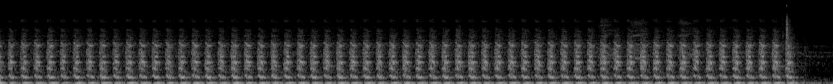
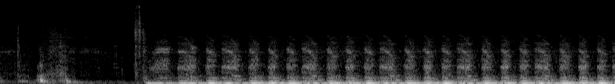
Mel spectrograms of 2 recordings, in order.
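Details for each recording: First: Priming crank on a wrecked, long-sitting 25-year-old Honda with ECU and fuel pump off to build oil pressure (upside-down oil filter couldn't be pre-filled): steady, even starter cranking about four turns per second for eight seconds, no firing; normal cranking. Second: 25-year-old wrecked Honda, long unstarted, possibly weak battery: starter cranks evenly but engine never fires; owner suspects moisture in distributor cap, fuel pump not heard; crank no start.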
